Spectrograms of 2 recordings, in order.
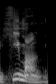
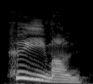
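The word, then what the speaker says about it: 희망: The common word, the most common word where he is used is in himang, meaning hope, but it's spelled like that. Hui, huimang. I mean, you could pronounce it as hui, but I've never once heard that before. It's he.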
